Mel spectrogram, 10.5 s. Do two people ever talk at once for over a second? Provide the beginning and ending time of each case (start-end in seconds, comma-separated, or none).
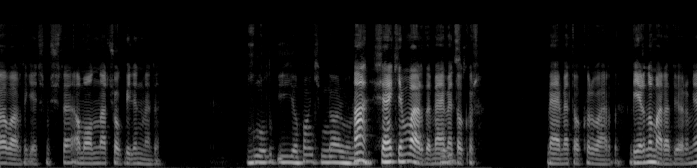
none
